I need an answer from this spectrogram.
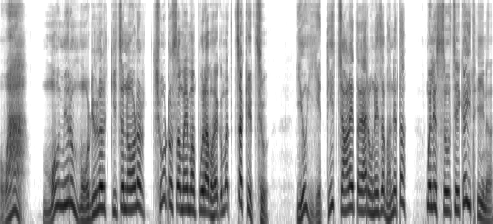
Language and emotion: Nepali, surprised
